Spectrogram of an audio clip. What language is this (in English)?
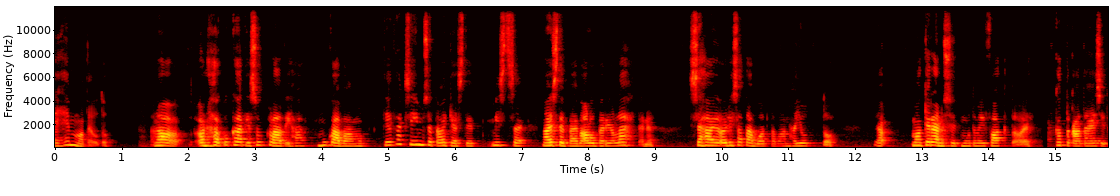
Finnish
